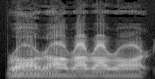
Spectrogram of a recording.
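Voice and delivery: loud repeated growling roars imitating a kid; big playful heavy-metal roaring; mock metal roar. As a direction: belt out a son's metal-voice roars. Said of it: "I'm practicing my ... metal voice".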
